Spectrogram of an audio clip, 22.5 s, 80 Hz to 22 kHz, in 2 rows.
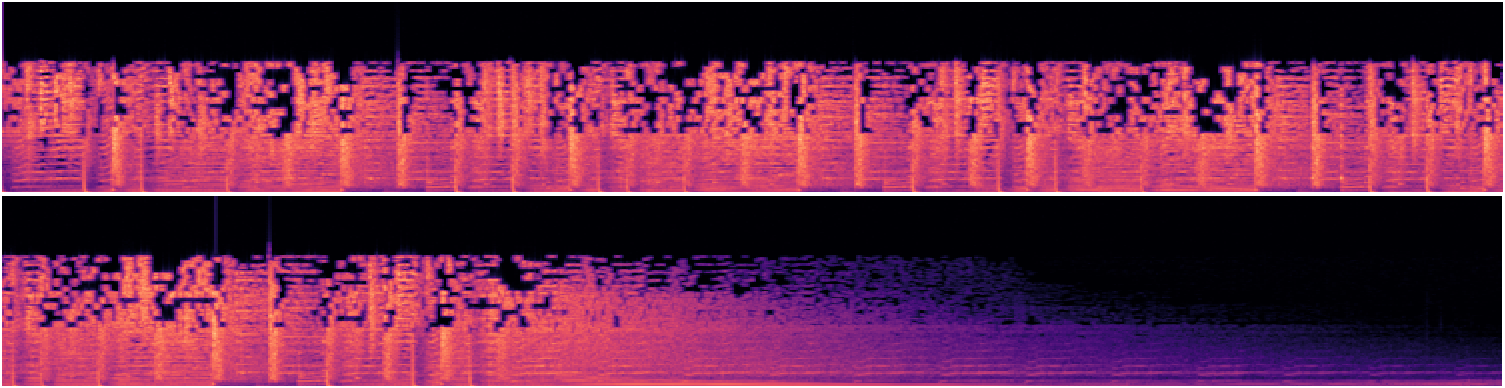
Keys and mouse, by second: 0.1 click, 5.1 click, 20.5-22.5 drag.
